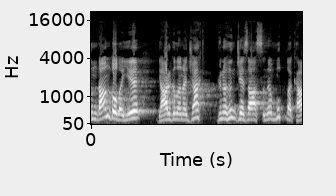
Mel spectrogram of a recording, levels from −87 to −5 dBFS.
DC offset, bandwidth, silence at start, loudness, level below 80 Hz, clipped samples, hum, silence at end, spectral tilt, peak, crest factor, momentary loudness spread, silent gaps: under 0.1%; 13.5 kHz; 0 s; -15 LUFS; -62 dBFS; under 0.1%; none; 0 s; -4.5 dB/octave; 0 dBFS; 16 dB; 10 LU; none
